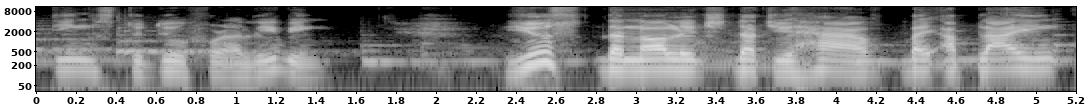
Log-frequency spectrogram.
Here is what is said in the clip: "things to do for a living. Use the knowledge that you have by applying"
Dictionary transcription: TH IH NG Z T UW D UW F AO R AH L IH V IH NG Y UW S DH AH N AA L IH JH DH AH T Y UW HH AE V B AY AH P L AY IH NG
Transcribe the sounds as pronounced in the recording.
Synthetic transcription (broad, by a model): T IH NG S T UW D UW F AO R AH L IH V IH NG Y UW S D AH N AA L IH JH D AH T Y UW HH AE V B AY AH P L AY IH NG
